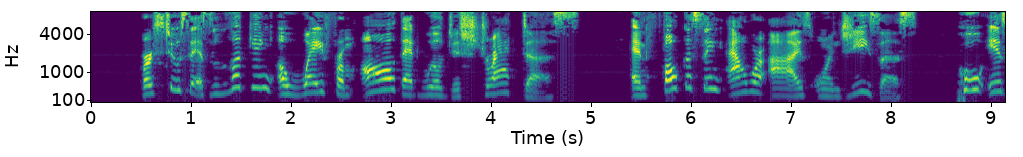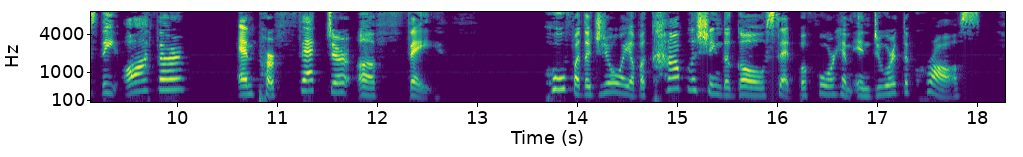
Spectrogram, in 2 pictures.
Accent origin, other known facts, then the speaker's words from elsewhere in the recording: Chicago, Illinois, United States; I grew up in Chicago, and from a young child, I took the city buses.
